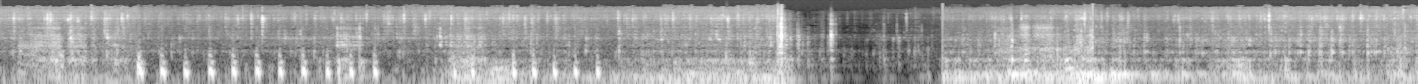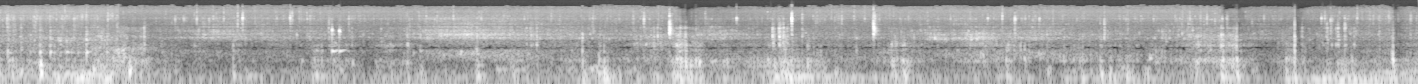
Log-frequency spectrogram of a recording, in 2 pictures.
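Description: Underwater sound picked up by a camera mounted on a speargun: a low, muffled rumble of water movement with a run of rapid, even thumps in the first few seconds, then scattered clicks and knocks.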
